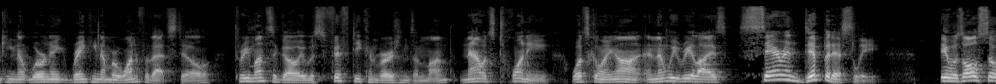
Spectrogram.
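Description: At 6.45 s, between "what's going on" and "and then we realize", a repeated buffer occurs: fresh audio came late, so a tiny 5.8 ms slice of the speech (which fits a 256-sample buffer) played three times in a row, with a hard seam at each join. That short loop sounds like a brief buzzy click. Unlike a dropout, no speech goes missing; the same fragment is repeated.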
